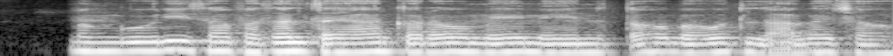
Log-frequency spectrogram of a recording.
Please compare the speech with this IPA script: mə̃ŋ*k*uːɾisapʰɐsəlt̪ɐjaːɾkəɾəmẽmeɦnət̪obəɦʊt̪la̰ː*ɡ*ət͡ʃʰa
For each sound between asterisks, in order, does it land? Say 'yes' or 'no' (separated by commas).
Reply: no, yes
